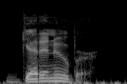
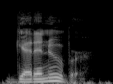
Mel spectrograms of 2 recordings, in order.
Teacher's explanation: It'll turn into a flap T, and then linking can occur. We can link that flap T with the vowel sound in an, and then we can link that final n sound with the vowel sound in Uber.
